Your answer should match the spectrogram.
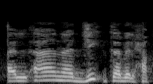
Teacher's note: اكسر الجيم كسرا كاملا، جي ولا تقول جي، تفضل.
